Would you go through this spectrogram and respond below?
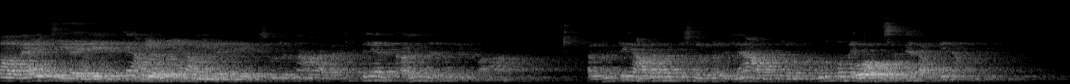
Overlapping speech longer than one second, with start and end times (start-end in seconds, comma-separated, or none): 0.8-2.4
